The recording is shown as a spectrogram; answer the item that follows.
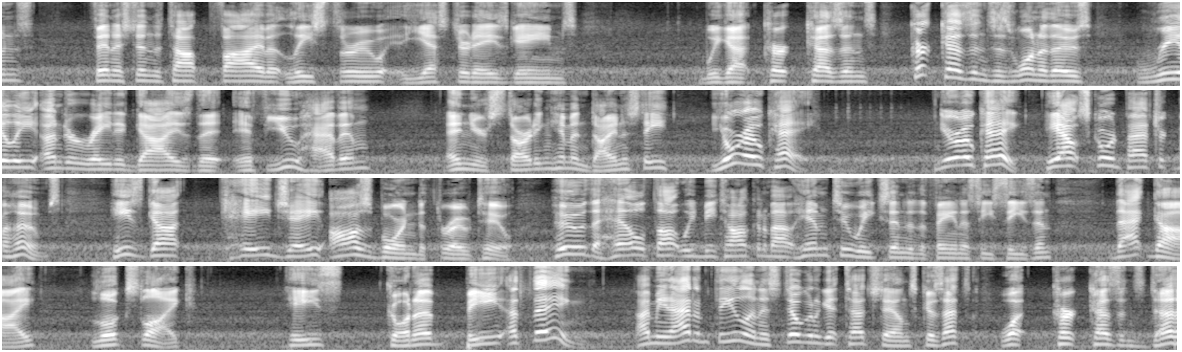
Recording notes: In The Car.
